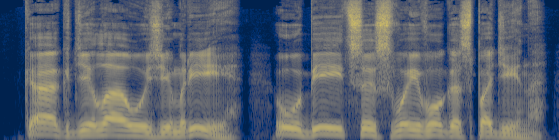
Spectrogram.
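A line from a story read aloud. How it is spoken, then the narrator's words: Shouted. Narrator (Russian): прокричала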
